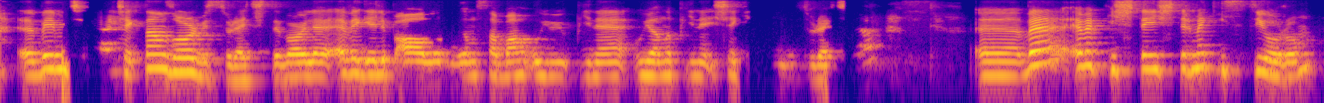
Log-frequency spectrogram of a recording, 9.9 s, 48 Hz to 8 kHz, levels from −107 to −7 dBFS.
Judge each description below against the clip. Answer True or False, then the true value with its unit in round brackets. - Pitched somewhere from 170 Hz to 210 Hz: True (190 Hz)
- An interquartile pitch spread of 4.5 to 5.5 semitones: True (4.8 semitones)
